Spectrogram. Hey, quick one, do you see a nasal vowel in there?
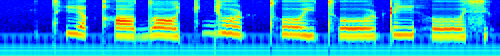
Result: no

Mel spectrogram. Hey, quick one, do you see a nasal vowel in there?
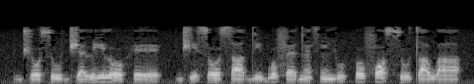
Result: yes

